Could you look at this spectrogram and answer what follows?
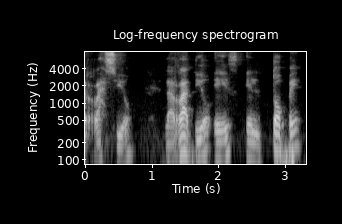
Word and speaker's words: ratio: ver en alguna literatura el término ratio con t eso en latín se pronuncia racio la ratio es el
